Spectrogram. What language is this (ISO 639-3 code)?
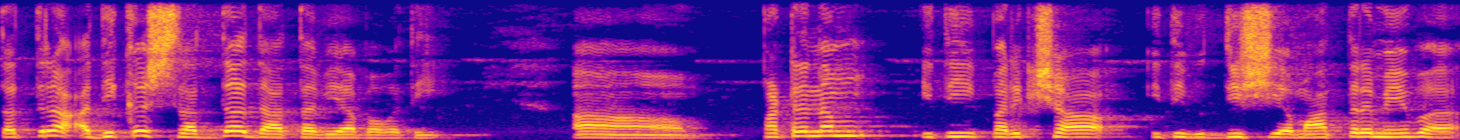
san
